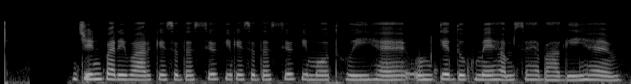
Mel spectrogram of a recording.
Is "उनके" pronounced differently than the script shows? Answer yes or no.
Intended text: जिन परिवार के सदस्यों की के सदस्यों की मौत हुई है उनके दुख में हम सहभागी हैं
no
